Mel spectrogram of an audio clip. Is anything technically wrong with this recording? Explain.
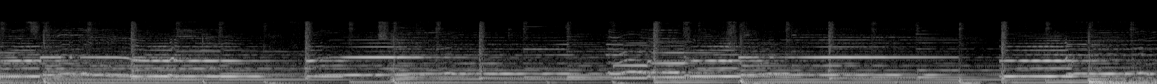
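No, nothing here is technically wrong.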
